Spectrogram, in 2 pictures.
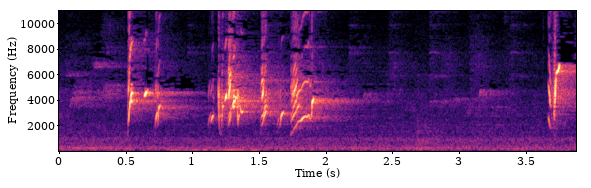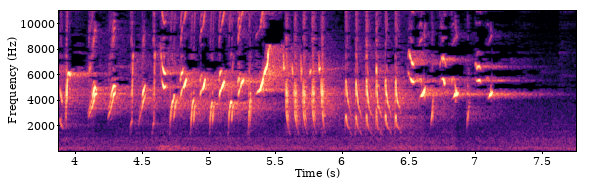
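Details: European goldfinch singing: two short bursts of bright twittering notes, a pause, then a longer run of rapid, liquid chirps and trills at high pitch, with faint low background hum.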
